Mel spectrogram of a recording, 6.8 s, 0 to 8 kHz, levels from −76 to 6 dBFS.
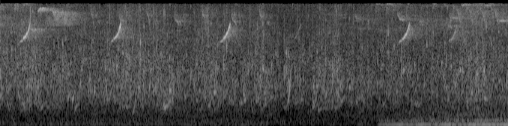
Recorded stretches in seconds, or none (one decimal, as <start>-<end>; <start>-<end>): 0.0-6.8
